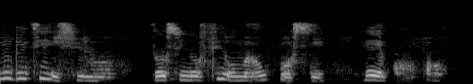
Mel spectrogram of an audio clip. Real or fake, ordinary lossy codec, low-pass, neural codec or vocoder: fake; none; 7.2 kHz; codec, 44.1 kHz, 1.7 kbps, Pupu-Codec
